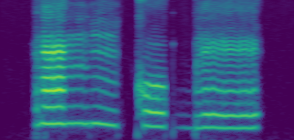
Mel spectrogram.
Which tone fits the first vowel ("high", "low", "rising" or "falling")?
high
